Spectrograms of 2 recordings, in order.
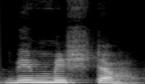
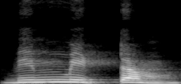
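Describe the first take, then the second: First: The middle consonant is pronounced as sht. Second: The middle consonant is pronounced as tt. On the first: The speaker calls it wrong. "നമ്മൾ പൊതുവെ കേൾക്കുന്നത് നമ്മൾ വിമ്മിഷ്ടം എന്നാണ്" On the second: The speaker calls it right. "ശരിയായിട്ടുള്ളത്? വിമ്മിട്ടമാണ്"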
